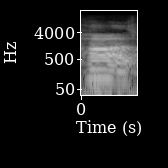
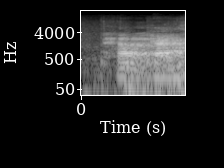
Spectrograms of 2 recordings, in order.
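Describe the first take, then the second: First: The vowel is long, as in 'pause'. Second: The vowel is short, as in 'pass'. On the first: The speaker calls it wrong. "is not pause" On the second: The speaker calls it right. "but pass"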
